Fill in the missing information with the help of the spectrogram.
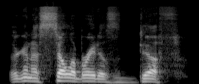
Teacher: They're allowed to say f sound instead of the th sound.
